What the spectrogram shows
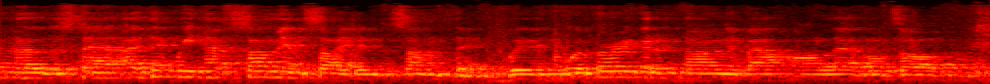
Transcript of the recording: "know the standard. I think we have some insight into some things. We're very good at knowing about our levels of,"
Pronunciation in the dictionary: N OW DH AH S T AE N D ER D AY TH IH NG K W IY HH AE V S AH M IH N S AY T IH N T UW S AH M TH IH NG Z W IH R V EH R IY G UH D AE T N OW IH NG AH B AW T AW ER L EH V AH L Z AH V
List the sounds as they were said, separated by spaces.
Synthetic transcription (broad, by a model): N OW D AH S T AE N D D AY TH IH NG K W IY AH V S AH M IH N S AY T IH N T UW S AH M TH IH NG Z W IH W V EH R IY G UH D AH N OW IH NG AH B AW T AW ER L EH V AH L Z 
